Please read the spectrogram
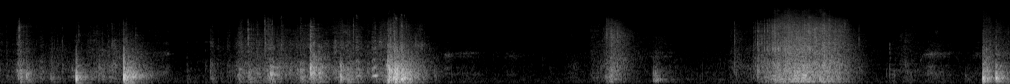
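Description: Knocks and clunks of metal table-saw stand parts and molded pulp packing being handled and lifted out of a cardboard box, with a longer scraping rustle near the end.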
